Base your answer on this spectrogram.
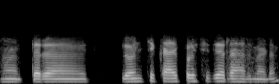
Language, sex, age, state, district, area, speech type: Marathi, male, 18-30, Maharashtra, Washim, rural, conversation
